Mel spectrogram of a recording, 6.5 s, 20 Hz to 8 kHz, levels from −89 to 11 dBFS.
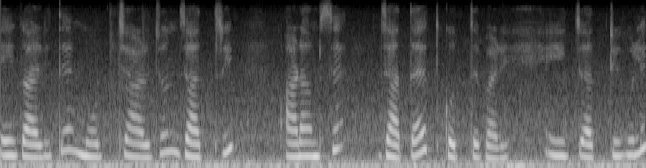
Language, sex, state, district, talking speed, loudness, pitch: Bengali, female, West Bengal, Jhargram, 120 wpm, -15 LUFS, 220 Hz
